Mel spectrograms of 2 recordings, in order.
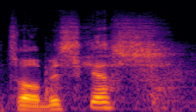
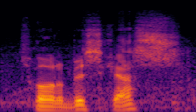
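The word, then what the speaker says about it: Torviscas: The one closest to us is Playa Torbiscas. And even though it's spelt with a V, it's pronounced with a B, Torbiscas.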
